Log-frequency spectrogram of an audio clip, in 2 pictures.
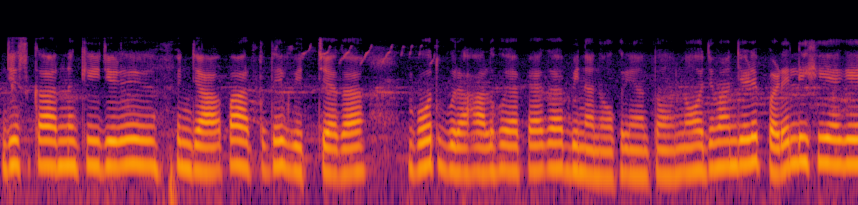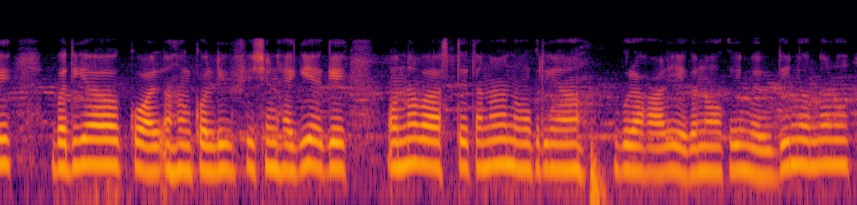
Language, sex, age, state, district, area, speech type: Punjabi, female, 30-45, Punjab, Bathinda, rural, spontaneous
